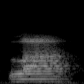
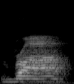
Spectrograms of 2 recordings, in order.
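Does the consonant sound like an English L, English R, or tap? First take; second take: English L; English R. First: It begins with an English-style L sound. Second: It begins with an English-style R sound. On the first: "we want to use this L sound instead of R" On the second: "if you use this R sound in English, then it sounds like this"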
